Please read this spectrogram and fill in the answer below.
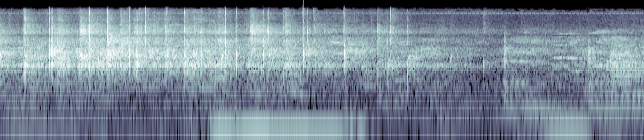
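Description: Live rockabilly trio between songs: a burst of clapping and crowd voices while the upright double bass sounds low notes, then about five seconds in the double bass and guitars start the next number.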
